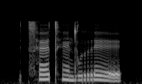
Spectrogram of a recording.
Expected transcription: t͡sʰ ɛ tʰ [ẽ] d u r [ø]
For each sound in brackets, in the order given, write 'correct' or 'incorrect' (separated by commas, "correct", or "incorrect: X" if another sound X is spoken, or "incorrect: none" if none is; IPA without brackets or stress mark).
correct, incorrect: e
